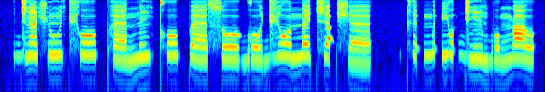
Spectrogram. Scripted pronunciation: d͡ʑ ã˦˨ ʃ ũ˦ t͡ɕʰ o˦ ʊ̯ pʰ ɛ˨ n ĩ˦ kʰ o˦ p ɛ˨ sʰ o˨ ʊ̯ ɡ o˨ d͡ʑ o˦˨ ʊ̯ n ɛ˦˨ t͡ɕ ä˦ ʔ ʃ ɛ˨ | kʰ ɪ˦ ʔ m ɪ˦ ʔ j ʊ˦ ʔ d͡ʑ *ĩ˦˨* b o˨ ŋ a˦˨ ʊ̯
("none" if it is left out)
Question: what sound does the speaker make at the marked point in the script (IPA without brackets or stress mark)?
ĩ˨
